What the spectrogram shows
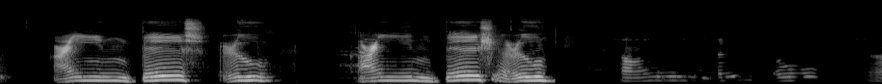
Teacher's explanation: আইন পেশ উইনটা গলার মাঝখান থেকে একটু চেপে আওয়াজ বেরোবে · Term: আইনের আওয়াজটা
